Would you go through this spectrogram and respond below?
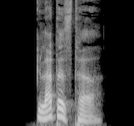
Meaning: inflection of glatt: 1. strong/mixed nominative masculine singular superlative degree 2. strong genitive/dative feminine singular superlative degree 3. strong genitive plural superlative degree
- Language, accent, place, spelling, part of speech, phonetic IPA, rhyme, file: German, Germany, Berlin, glattester, adjective, [ˈɡlatəstɐ], -atəstɐ, De-glattester.ogg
